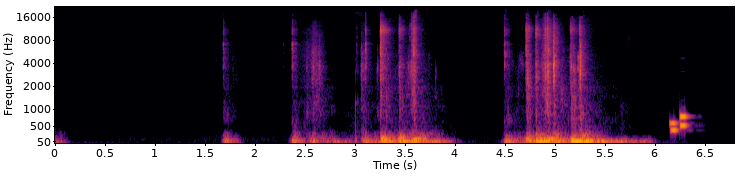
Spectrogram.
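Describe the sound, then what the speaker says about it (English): Loud clacking of computer keyboard keys in two dense bursts of rapid strikes, separated by a short pause and ending with a brief sharper click. "Clack of the keys."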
